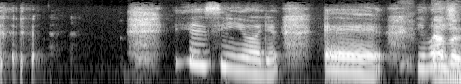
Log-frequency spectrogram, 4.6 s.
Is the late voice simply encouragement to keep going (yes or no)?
no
